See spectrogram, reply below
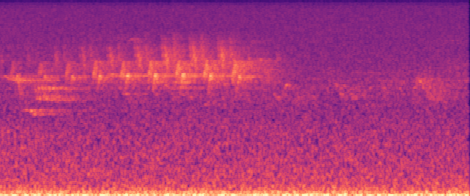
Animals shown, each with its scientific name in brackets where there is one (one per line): Scarlet Tanager (Piranga olivacea)
Ovenbird (Seiurus aurocapilla)
Wood Thrush (Hylocichla mustelina)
